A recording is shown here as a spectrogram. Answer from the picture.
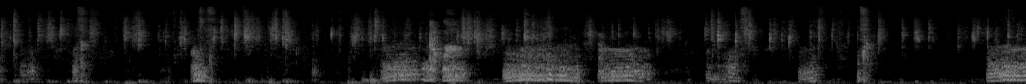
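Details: Playful squabble between two Maltese dogs, mother teasing son: nearly continuous rolling growls and grumbles rise and fall over ten seconds, with bursts of scuffling noise and brief pauses.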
